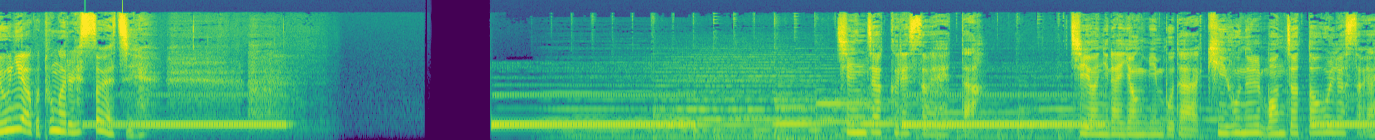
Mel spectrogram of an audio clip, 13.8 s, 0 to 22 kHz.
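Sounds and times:
speech: 0:00.2 - 0:01.6, 0:08.4 - 0:10.0, 0:10.7 - 0:13.7
electronic telephone ringback tone after dialing: 0:00.6 - 0:03.0, 0:04.9 - 0:07.0, 0:09.1 - 0:11.1.

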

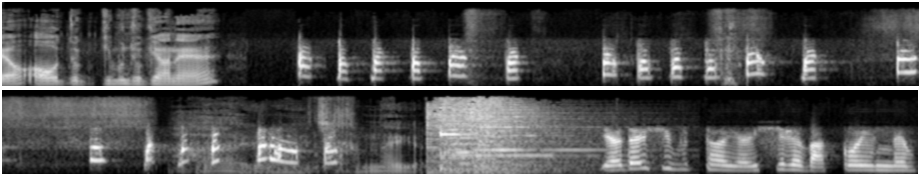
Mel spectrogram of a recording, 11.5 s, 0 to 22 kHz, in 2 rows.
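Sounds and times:
speech: 0:00.0 - 0:01.4, 0:04.5 - 0:04.8, 0:07.2 - 0:11.4
person imitating a chicken with clucking and squawk-like calls: 0:01.9 - 0:08.0.

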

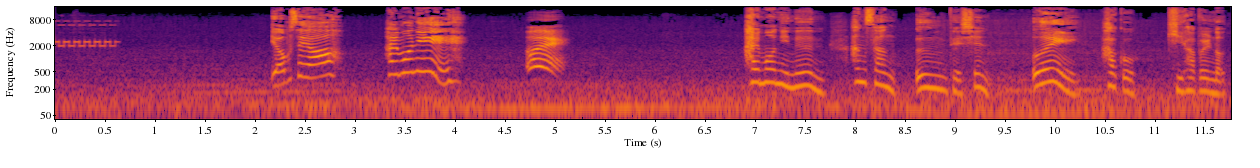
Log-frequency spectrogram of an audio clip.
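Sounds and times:
phone ringing with a bright electronic tone: 0:00.0 - 0:00.7
road noise inside a car driving on a highway: 0:00.0 - 0:11.7
speech: 0:02.2 - 0:05.2, 0:07.0 - 0:11.7.

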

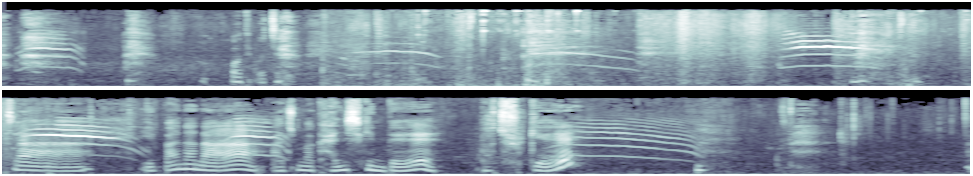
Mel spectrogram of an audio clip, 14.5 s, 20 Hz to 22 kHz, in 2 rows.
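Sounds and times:
cat meowing: 0:00.0 - 0:00.7, 0:02.5 - 0:03.4, 0:04.0 - 0:04.8, 0:05.8 - 0:06.8, 0:07.4 - 0:09.5, 0:11.4 - 0:12.6
speech: 0:01.7 - 0:02.6, 0:07.4 - 0:11.7.

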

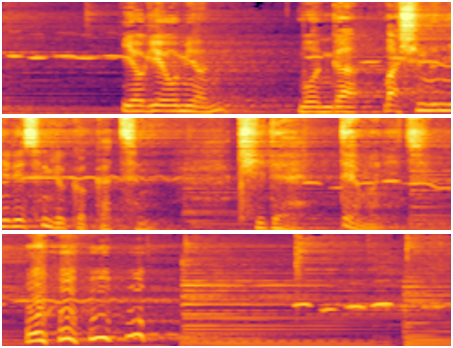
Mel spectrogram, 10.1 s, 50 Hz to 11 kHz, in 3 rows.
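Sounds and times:
full sustained instrumental backing: 0:00.0 - 0:10.1
whistled melody in gentle sliding notes: 0:00.0 - 0:10.1
speech: 0:00.9 - 0:04.6, 0:05.2 - 0:08.1
laughter: 0:06.9 - 0:08.2.

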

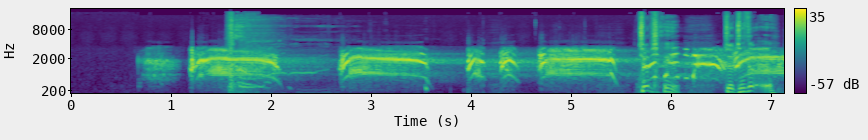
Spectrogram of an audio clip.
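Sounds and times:
person imitating a crow's caw on the phone: 0:00.7 - 0:07.1
laughter: 0:05.6 - 0:07.1
speech: 0:05.7 - 0:07.1.

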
